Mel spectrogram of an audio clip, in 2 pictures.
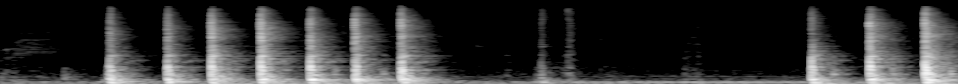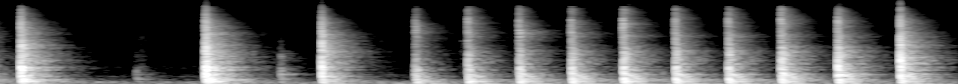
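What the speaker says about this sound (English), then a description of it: "Right, then we're going to need the hammer." Hammer blows on parts of an IKEA desk during assembly: loud, sharp, evenly paced strikes in two long runs with a brief quieter pause between them, close to the microphone.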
